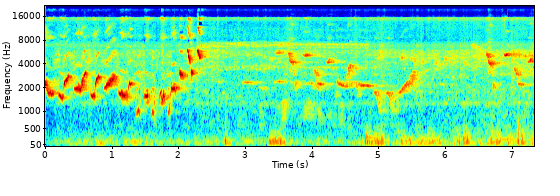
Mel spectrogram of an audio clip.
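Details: Caged white-rumped shama warming up before a bird singing contest: loud rapid warbling run of bright whistled and twittering notes, falling then jumping high, followed by softer scattered whistles over low rumbling background noise.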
